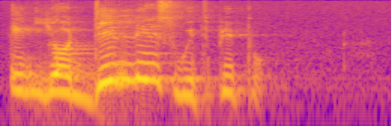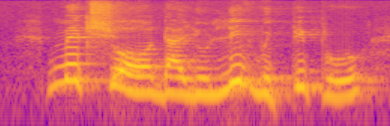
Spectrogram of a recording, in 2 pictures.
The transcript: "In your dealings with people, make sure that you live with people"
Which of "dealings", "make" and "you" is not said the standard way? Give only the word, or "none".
dealings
